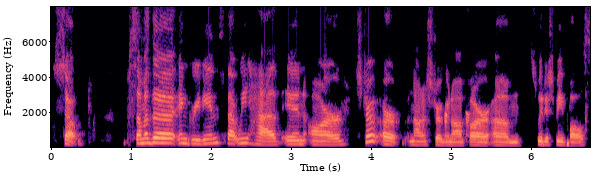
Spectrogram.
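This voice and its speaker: A woman's voice: fairly low pitch, moderate pace, no echo, low-quality recording. Chatty woman guest cook, dry sound. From San Diego, California. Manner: chatty, lots of fillers. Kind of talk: casual cooking chat.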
